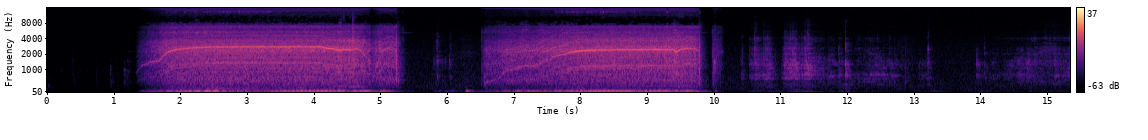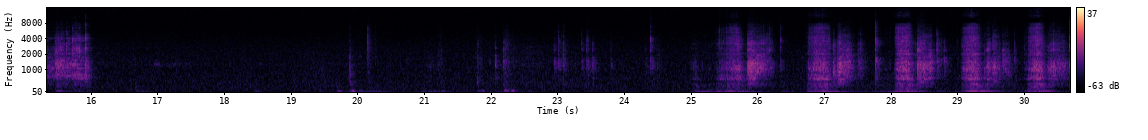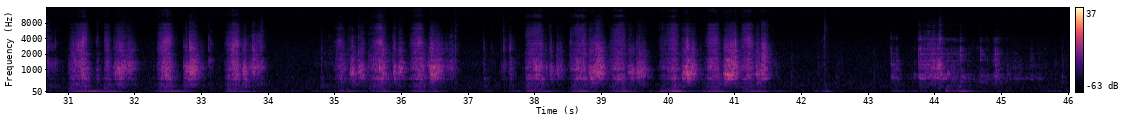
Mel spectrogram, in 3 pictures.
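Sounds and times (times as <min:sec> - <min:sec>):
hand tool stroking wood: 0:01.4 - 0:05.3, 0:06.6 - 0:10.1, 0:25.4 - 0:33.8, 0:37.9 - 0:41.6.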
